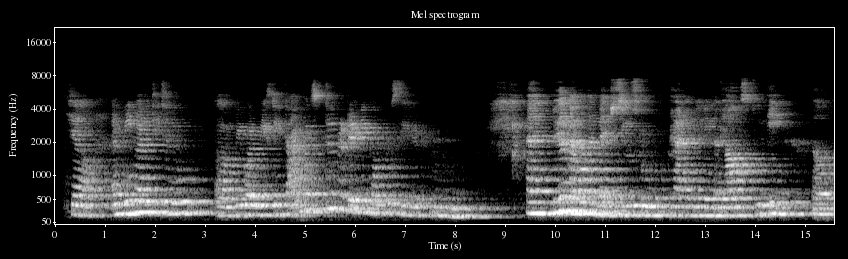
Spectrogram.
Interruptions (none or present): none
